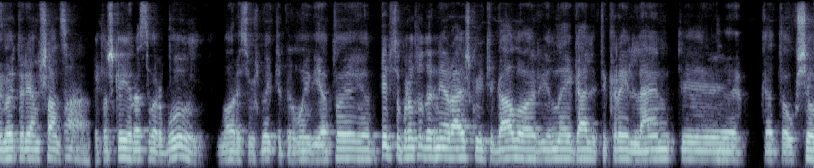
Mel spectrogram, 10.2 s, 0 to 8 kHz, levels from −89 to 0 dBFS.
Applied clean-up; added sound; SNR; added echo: neural mask model Resemble Enhance denoiser.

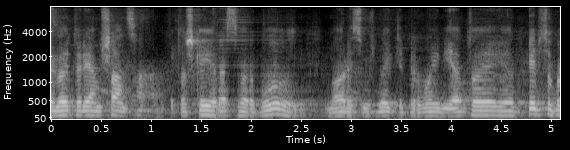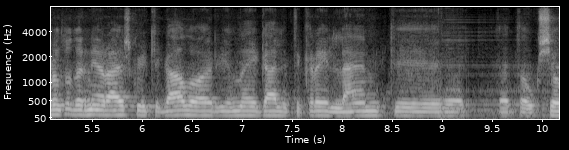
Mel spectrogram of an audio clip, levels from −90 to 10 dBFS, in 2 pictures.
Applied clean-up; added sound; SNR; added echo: neural separator model SepFormer DNS4.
